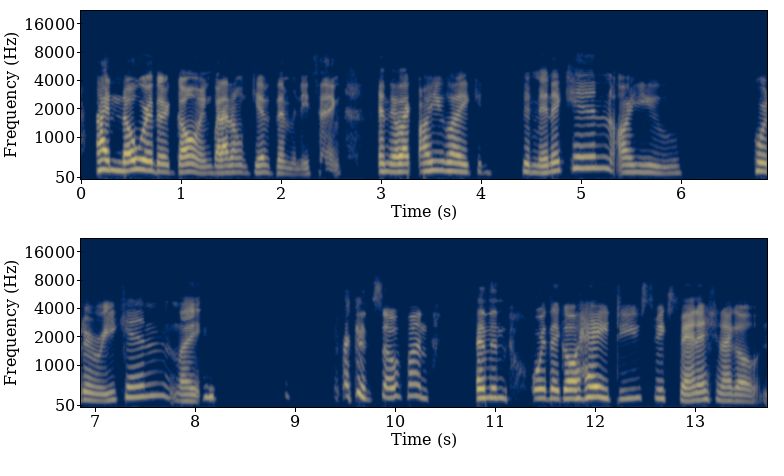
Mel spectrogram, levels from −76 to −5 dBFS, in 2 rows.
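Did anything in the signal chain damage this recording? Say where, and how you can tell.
Yes. One channel drops out, likely a loose analogue connection: at 3.28–3.44, 8.31–10.71 and 10.91–11.66 s the mono sum steps down about 6 dB, with abrupt, flat-topped dips in the waveform envelope and uniformly dimmer spectrogram bands.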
